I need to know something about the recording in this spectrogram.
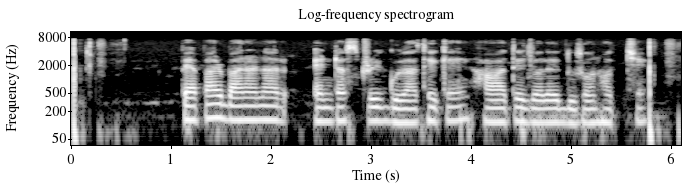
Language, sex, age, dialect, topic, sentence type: Bengali, male, 18-24, Western, agriculture, statement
